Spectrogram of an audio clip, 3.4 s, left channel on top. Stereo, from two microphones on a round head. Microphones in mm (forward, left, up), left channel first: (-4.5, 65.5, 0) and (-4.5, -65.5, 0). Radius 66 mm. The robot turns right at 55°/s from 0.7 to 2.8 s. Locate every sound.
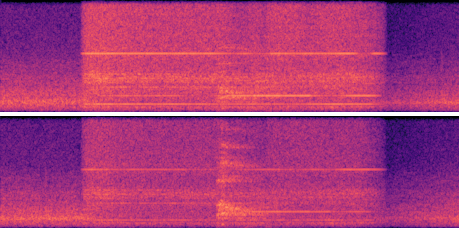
1.6 s whispering: 65° right (ahead or behind), 1.8 m; by 2.0 s 60° right (ahead or behind), 1.8 m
